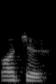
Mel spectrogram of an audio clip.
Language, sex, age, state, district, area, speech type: Nepali, female, 45-60, West Bengal, Darjeeling, rural, conversation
